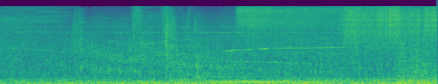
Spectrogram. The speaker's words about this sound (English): The Razor Crest swoops over the lush forests and marshlands of Sorgan, then finds a clearing to make a landing in.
